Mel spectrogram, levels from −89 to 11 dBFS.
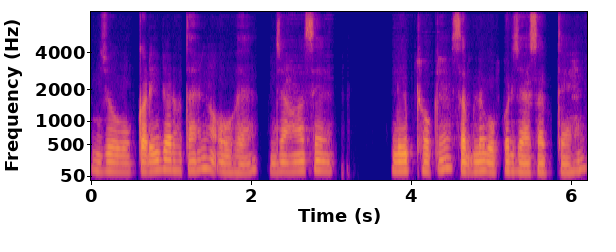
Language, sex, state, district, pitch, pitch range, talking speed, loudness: Hindi, male, Bihar, Kaimur, 115 Hz, 105-120 Hz, 155 wpm, -23 LUFS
